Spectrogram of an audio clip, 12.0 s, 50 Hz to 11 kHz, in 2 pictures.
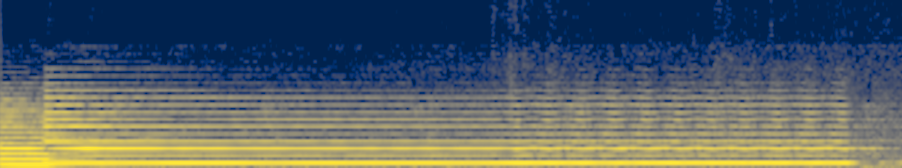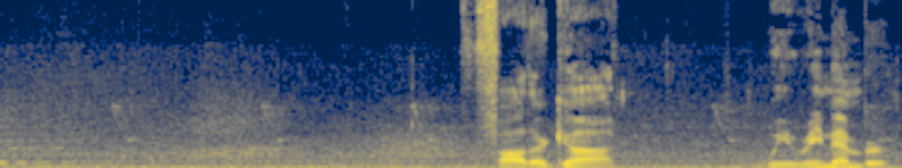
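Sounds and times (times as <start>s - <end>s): horn playing long notes: 0.0s - 6.8s.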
